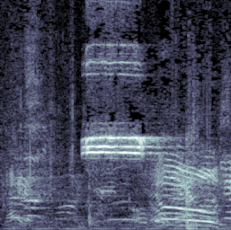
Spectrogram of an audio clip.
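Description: A single short, high referee's whistle blast lasting under a second, with voices shouting around it.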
